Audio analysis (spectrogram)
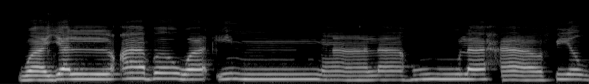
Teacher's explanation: lamnya sama seperti ro juga punya bainiyah, jadi dia mengalir juga sebagian suaranya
